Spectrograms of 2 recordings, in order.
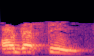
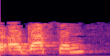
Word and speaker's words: Augustine: I like a story that's told about Augustine, or Augustine, however you choose to pronounce it.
